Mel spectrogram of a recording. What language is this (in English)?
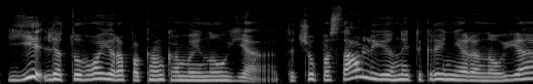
Lithuanian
